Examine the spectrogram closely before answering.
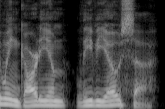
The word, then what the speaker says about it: Wingardium Leviosa: It should be Wingardium Leviosa, with that G articulated long and clear.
